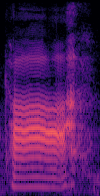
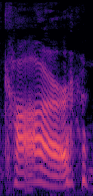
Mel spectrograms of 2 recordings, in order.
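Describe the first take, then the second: First: The final r is dropped, ending breathy. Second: The final r sound is clearly pronounced. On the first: "the Bostonians would not pronounce the R. It would be more of an H sound" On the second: "it's car. There actually would be an R there"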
